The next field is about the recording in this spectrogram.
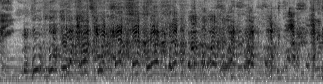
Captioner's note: people laughing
